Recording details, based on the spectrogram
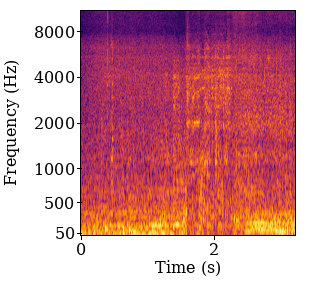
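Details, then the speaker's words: Gazel truck with swapped-in Kia Carnival 3.3L V6 petrol engine and automatic gearbox; engine catches quickly and settles to a steady even idle, no knocks, misses or rattles, normal start and idle. "Motorimiz ishlashlariga gap yo'q. Ideal. Zavat bo'lishlari."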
